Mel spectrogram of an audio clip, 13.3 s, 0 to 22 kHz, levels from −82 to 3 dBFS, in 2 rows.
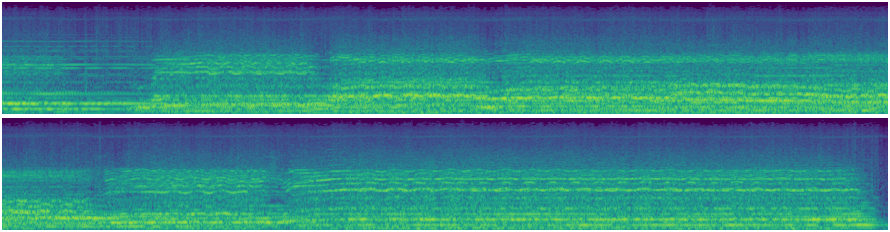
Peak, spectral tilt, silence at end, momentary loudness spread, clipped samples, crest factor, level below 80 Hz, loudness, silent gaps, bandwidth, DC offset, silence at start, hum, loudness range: -4 dBFS; -5.5 dB/octave; 0 s; 2 LU; under 0.1%; 10 dB; -32 dBFS; -13 LUFS; none; 18.5 kHz; under 0.1%; 0 s; none; 1 LU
